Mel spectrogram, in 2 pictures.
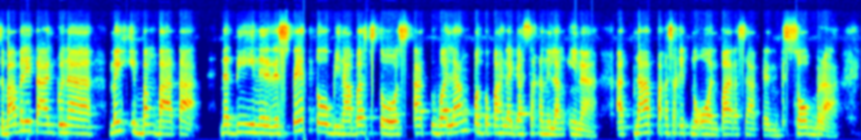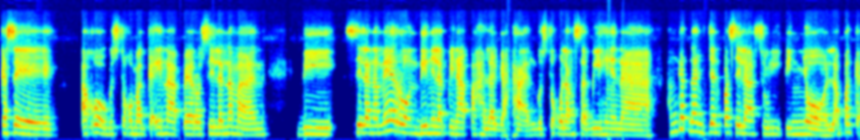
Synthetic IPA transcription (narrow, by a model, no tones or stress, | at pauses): sɐbaːbɐlɪt̪aːʔɐnko̞nɐ | mɐjʔɪbaŋbaːt̪aʔ | nɐd̪inɛɾɪɾɛspɛːt̪o̞bɪnaːbɐst̪o̞sʔɐt̪̚wɐlaŋpɐɡ̚pɐpɐɦɐlɐɡasɐkɐnɪlaŋʔɪna̰ʔɐt̪̚napɐkɐsɐkɪt̪̚noʔo̞npaːɾɐsaːkɪnso̞bɾɐ̰kɐsɛ | ʔɐko̞ɡʊst̪oko̞mɐɡ̚kɐʔɪnapɛːɾo̞sɪlanɐman | d̪isɪlanɐmɛːɾo̞nd̪inɪlapɪnaːpɐɦɐlɐɡaɦanɡʊst̪okolɐŋsɐbiːɦɛnːɐhɐŋɡat̪̚nɐnd͡ʒanpɐsɪlasʊliːt̪ɪnɲo̞lɐpɐɡ̚k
